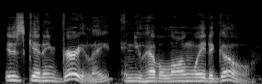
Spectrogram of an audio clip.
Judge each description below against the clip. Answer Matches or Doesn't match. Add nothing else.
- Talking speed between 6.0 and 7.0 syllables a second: Matches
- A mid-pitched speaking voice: Matches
